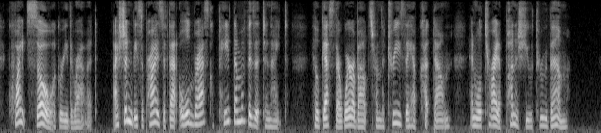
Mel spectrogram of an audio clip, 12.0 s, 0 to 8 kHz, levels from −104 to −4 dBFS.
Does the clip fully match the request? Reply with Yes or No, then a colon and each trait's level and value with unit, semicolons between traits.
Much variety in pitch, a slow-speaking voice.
No: wide, 5.9 semitones; average, 190 wpm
